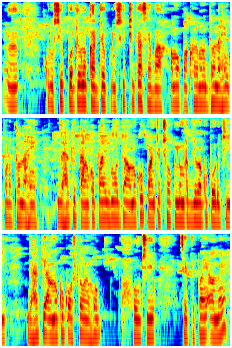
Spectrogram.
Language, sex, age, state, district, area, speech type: Odia, male, 18-30, Odisha, Mayurbhanj, rural, spontaneous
